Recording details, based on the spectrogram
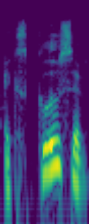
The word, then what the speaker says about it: exclusive: 好，exclusive 这个字要特别注意的，它的 c 的念法呢，我们并不会念成 c 的声音出来，不会念成 exclusive，会念成一个 g 的声音，也是一样念成个个个，念成 exclusive，念成 glusive，exclusive onset photos。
